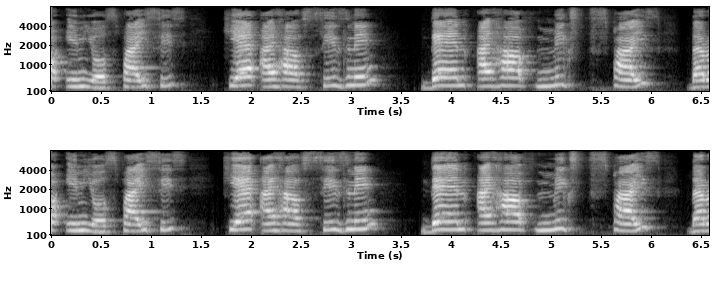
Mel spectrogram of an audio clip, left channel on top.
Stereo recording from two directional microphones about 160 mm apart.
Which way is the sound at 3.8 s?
25° left (ahead or behind).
